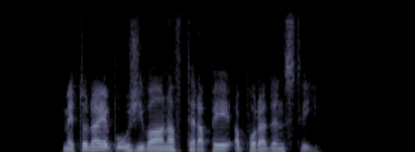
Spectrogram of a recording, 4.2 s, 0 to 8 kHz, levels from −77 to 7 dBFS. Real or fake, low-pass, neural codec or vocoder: fake; 7.2 kHz; codec, 16 kHz, 0.5 kbps, X-Codec, WavLM features, trained on Multilingual LibriSpeech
